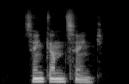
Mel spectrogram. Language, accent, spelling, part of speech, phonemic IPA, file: French, France, cinquante-cinq, numeral, /sɛ̃.kɑ̃t.sɛ̃k/, LL-Q150 (fra)-cinquante-cinq.wav
- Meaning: fifty-five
